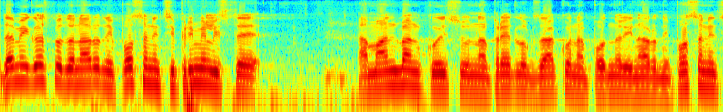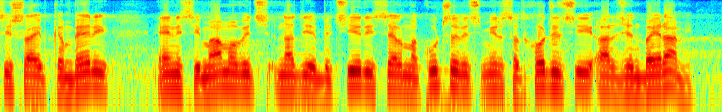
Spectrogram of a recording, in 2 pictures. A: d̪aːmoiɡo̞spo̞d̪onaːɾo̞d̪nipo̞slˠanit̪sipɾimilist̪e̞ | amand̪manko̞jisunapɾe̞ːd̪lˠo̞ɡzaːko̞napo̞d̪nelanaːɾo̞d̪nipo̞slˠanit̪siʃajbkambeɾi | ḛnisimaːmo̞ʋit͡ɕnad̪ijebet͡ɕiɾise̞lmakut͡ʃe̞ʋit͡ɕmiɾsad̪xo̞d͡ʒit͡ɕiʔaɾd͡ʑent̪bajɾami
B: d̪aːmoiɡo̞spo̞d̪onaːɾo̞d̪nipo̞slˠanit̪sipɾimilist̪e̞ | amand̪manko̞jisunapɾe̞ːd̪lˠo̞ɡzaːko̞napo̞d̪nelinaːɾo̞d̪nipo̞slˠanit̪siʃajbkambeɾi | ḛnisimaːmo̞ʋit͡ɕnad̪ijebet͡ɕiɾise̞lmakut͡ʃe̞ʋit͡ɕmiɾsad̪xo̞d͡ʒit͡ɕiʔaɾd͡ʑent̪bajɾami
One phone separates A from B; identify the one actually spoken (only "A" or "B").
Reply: B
